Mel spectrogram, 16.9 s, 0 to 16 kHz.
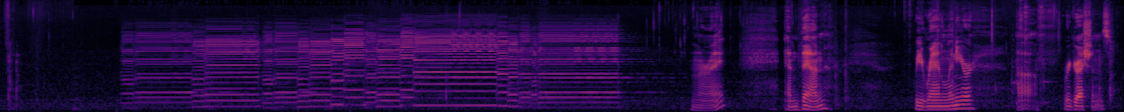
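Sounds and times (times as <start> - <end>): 
short instrumental music excerpt: 1.8 - 10.3
speech: 11.8 - 12.6, 13.8 - 16.8.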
